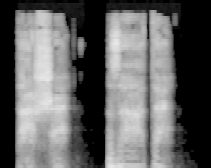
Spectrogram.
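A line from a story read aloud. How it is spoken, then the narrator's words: Whispered. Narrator (Russian): прошептал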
